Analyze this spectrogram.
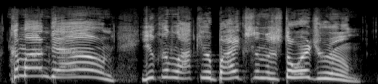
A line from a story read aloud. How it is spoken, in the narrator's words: Bobo Chico ... hollered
